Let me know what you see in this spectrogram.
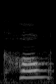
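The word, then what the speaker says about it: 空: character is ko so it's basically the same pronunciation but different tone kong here means available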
